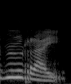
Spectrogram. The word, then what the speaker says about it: Blu-ray: Porque, ¿y qué ha pasado con el Blu-ray? Que no, ¿no? – O oh, el Blu-ray, muy bien pronunciado.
